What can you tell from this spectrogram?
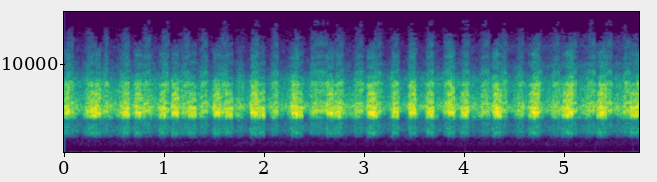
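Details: Greek pine-forest cicadas in midsummer give a shrill, grating drone, throbbing in quick regular waves about three times a second, with no birds or wind audible.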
